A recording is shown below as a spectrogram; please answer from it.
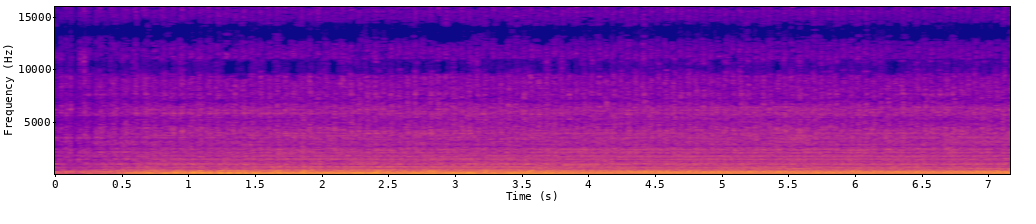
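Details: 1955 Johnson 5.5 hp outboard running in a test barrel; picks up quickly and holds a steady, even low burble with no knocks or misses: a great runner.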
